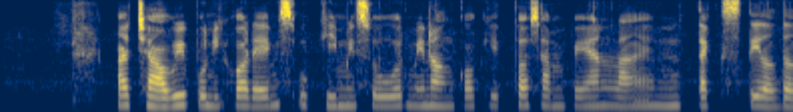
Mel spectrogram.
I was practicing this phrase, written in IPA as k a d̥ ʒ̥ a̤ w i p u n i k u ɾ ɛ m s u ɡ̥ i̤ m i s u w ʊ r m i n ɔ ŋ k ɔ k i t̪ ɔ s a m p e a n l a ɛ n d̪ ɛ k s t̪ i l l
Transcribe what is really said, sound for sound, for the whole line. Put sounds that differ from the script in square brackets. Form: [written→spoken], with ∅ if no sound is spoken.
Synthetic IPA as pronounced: k a d̥ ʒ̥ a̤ w i p u n i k [u→ɔ] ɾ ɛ m s u ɡ̥ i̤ m i s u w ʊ r m i n ɔ ŋ k ɔ k i t̪ ɔ s a m p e a n l a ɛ n [d̪→t̪] ɛ k s t̪ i l l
